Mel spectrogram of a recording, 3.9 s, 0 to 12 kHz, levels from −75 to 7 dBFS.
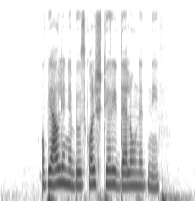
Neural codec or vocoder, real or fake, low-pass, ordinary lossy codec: none; real; 9.9 kHz; none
